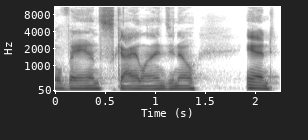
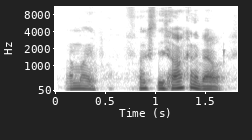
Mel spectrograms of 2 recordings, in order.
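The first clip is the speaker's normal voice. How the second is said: ordinary talk, nothing marked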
